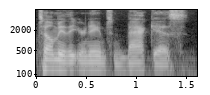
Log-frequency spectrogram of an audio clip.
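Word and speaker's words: Makis: Dr. William Macus, or Macus. Mm-hmm. And yeah, it is Macus. I pronounced that wrong.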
